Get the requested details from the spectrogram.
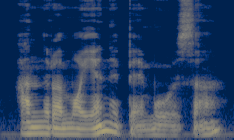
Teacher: The oi of moi gets shortened because it's followed by an epsilon. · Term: correption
